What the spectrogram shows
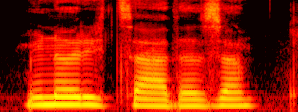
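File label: "minorizadas", female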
